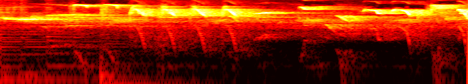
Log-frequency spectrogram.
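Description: Birds chirping in quick, high-pitched strokes: a dawn birdsong ambience effect. A short low note sounds about half a second in.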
